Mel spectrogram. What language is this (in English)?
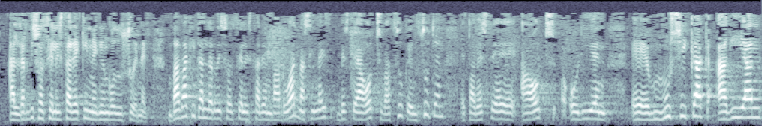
Basque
